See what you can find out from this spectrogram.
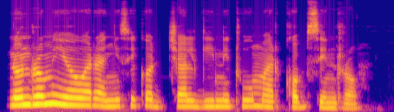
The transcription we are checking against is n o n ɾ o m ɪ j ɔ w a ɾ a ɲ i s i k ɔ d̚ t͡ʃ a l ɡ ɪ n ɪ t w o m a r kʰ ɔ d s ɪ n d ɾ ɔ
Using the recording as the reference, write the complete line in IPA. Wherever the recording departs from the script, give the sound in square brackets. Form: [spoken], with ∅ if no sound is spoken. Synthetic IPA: n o n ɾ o m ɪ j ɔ w a ɾ a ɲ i s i k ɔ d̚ t͡ʃ a l ɡ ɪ n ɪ t w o m a r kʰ ɔ [b] s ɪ n d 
